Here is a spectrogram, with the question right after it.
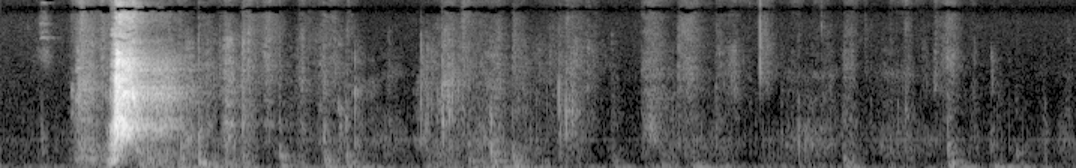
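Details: Poodle puppy boy named Eric, with puppies playing: a single sharp, loud bark near the start, followed by quiet shuffling, faint scrapes and soft thumps for the rest of the stretch.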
